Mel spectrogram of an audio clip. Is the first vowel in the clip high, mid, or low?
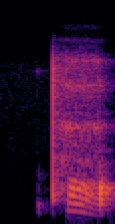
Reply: mid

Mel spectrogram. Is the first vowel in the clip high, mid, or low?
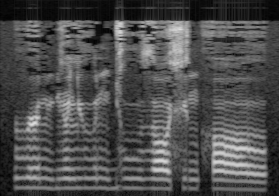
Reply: mid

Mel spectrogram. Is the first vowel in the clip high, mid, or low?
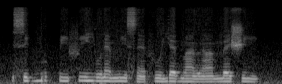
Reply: high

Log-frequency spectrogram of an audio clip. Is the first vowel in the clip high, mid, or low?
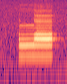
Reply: low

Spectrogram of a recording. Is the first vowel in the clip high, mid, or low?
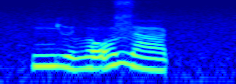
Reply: high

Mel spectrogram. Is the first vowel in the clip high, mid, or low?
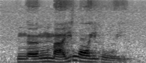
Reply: mid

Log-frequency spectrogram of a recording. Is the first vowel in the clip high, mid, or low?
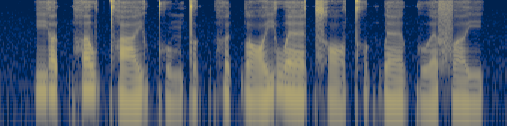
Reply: low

